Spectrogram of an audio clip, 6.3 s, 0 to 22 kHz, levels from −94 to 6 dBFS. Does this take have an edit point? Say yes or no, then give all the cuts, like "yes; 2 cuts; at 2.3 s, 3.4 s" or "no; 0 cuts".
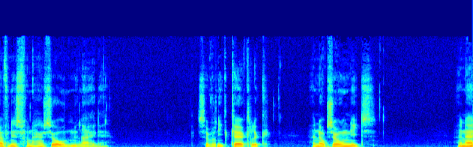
yes; 3 cuts; at 1.0 s, 2.9 s, 4.4 s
